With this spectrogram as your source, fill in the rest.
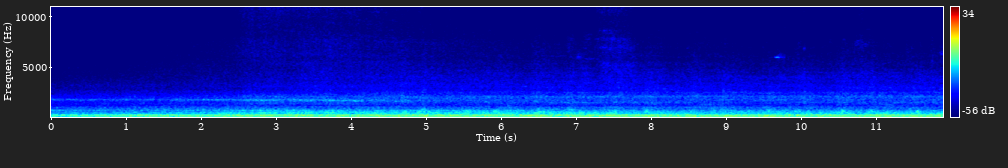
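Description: A freight train approaches and rumbles past on the tracks, growing louder.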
